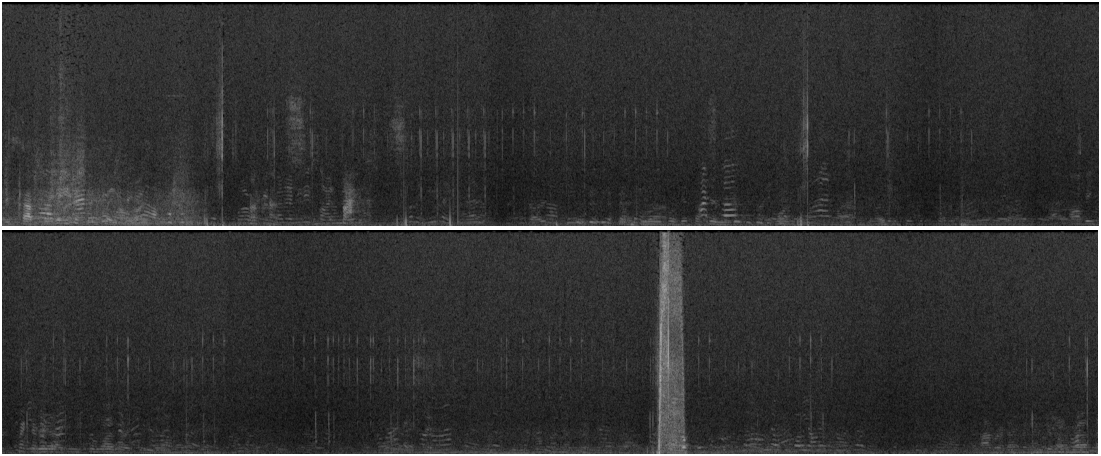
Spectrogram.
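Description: An elderly woman speaks softly up close.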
